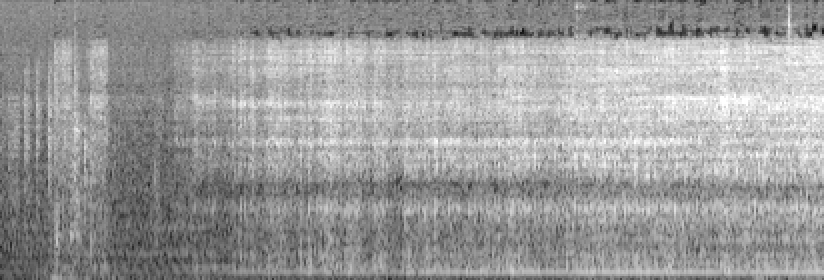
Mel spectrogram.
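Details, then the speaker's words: Electrohome Kalmar console stereo receiver with dead FM, dirty controls: steady low hum under a rough hissing crackle that builds and persists in one channel whatever is touched; suspected leaking tone-control capacitor, source not yet found. "It's this channel over here now. But come on, it doesn't matter what I touch, I get that noise."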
